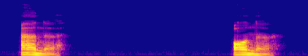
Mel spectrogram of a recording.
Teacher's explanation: Anna and honor both end in a schwa vowel sound, so they both have exactly the same ending.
